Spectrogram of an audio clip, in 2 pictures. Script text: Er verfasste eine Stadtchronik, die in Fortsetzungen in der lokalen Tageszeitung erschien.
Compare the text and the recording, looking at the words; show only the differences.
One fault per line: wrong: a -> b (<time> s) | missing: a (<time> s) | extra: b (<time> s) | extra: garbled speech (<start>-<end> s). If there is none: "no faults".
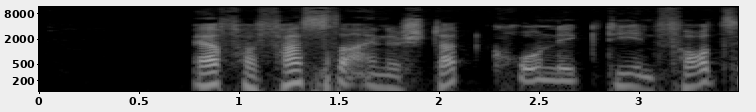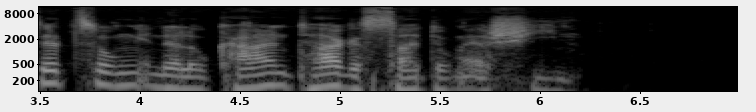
no faults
